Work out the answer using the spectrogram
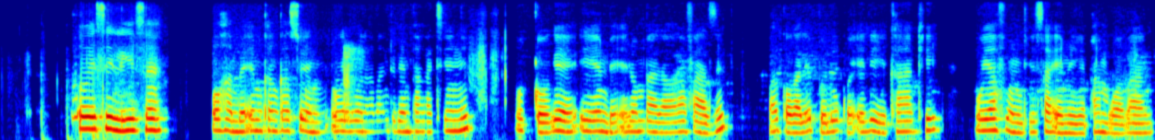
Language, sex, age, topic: North Ndebele, male, 25-35, health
